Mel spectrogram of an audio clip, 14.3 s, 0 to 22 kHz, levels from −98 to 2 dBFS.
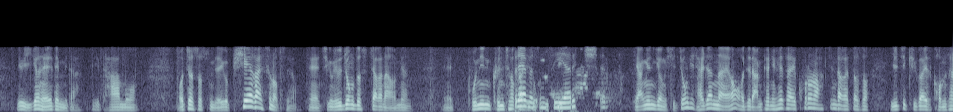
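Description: From 8.06 to 8.42 s the echo canceller likely faced both sides talking at once and could not tell this talker from loudspeaker echo, so it turned everything down. This is speech suppressed in double talk: the speech dips by about 10 dB for roughly 0.4 s. Almost simultaneously, from 8.09 to 8.44 s, an echo leak appears. The far end's canceller likely failed to remove all of its microphone's pickup, so a copy of the speech returns about 0.30 s late, faint at about 20 dB below it. A louder stretch of the same echo follows from 8.62 to 9.29 s, now only about 15 dB down and lasting roughly two-thirds of a second. Within it, from 8.66 to 8.78 s, double-talk suppression briefly pulls the speech down by about 5 dB. A final dip of about 10 dB comes at 9.29 to 9.38 s, just as the echo ends. Throughout, the audio is band-limited to 4 kHz by the call codec, consistent with 64 kbps G.711 mu-law.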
